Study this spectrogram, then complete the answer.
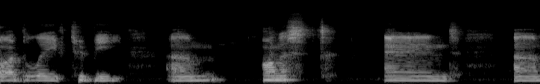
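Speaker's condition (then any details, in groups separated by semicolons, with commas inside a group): No condition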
